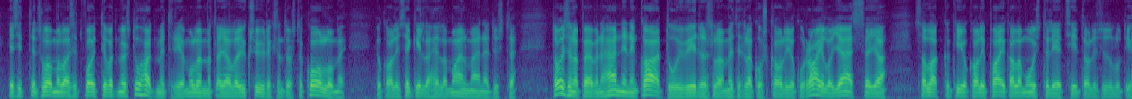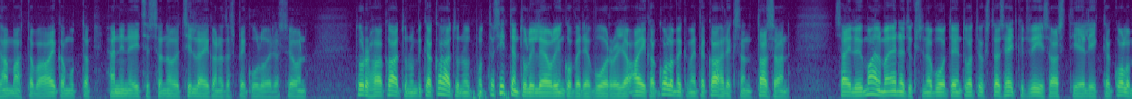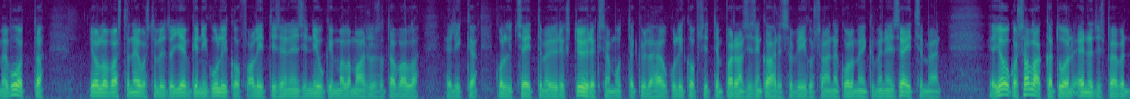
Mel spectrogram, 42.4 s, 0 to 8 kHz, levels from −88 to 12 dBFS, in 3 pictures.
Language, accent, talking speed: Finnish, native, 140 wpm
